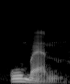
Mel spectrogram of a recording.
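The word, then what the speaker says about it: woman: কিছুদিন পর হয়ে যাবে উম্যান। এখানে আমরা উচ্চারণটা দেখব। ডাব্লুর পরে ও থাকলে উ, উচ্চারণটা হবে উ। যেমন উলফ, উলভস, উম্যান, এরকম।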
